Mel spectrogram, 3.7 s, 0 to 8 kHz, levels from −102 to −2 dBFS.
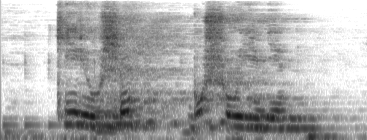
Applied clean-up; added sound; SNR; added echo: classical method WPE with log-MMSE.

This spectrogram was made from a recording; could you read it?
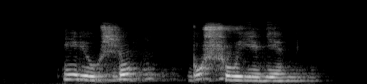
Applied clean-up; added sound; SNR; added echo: neural mask model DeepFilterNet 3.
